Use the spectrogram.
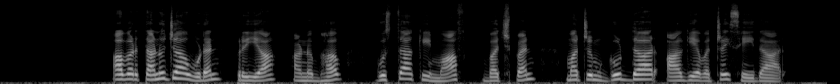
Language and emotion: Tamil, neutral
